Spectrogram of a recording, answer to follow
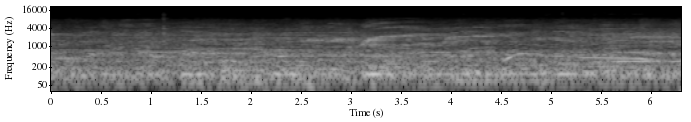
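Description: Music from a spinning teacup ride playing over crowd voices, with a high squeal that rises and falls about three seconds in.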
